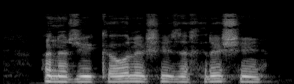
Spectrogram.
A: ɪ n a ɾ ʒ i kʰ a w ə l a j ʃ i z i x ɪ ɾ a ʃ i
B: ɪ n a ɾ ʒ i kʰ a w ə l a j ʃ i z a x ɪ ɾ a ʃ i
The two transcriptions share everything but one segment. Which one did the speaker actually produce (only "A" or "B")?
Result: B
